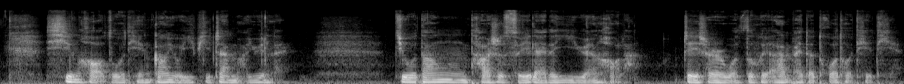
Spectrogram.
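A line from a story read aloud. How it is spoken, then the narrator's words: Weary sigh. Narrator (Chinese): 唐毅一听，同感头痛，叹道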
